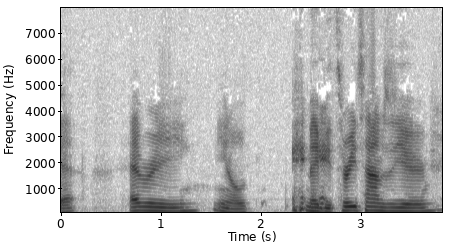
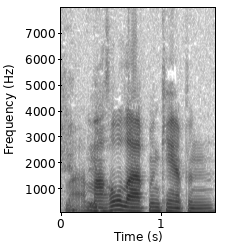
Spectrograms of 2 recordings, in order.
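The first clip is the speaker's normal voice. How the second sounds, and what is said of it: Put-on Southern accent. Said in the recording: “Get a quick Southern accent there. Pick that up.”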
